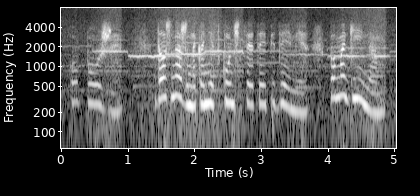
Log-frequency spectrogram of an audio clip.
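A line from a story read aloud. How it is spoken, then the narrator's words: Desperate pleading prayer. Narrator (Russian): Взмолилась она, когда узнала, что в школе умер уже 10-й человек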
